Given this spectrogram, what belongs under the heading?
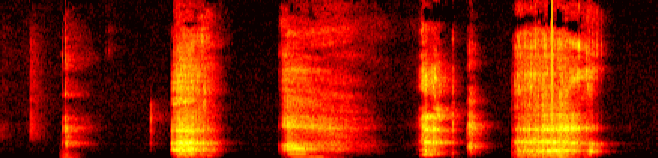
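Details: Adult woman inducing burps: several loud, voiced belches of varying length, some deep and drawn out, which go on to give her hiccups; ordinary induced belching.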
